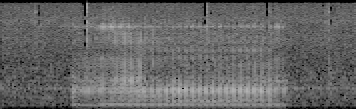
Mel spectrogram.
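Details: Sleeping dog snoring louder than a person: one loud, buzzing, rattling snore of under two seconds, quiet room noise around it.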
